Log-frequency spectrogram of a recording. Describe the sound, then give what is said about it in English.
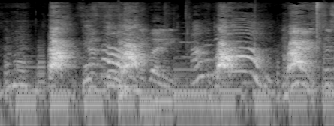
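Dogs in a house bark loudly in four sharp bursts spaced roughly a second apart, with someone talking underneath between the barks. “Yeah, we got a house full of attack dogs over here.”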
